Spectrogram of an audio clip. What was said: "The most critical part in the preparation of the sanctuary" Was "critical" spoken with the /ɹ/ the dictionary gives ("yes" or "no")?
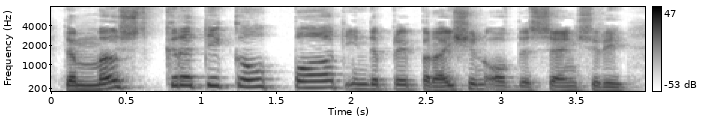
yes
